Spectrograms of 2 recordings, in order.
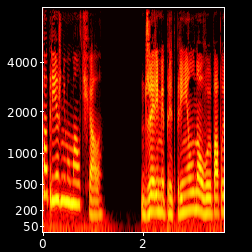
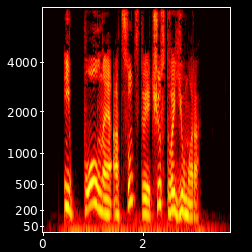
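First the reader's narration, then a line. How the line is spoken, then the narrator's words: Irritated mutter. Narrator (Russian): раздраженно пробормотал он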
